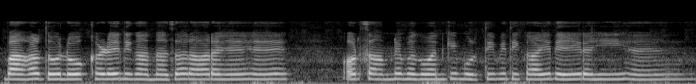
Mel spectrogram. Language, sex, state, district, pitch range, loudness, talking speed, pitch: Hindi, female, Rajasthan, Jaipur, 235-245 Hz, -19 LUFS, 165 wpm, 240 Hz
